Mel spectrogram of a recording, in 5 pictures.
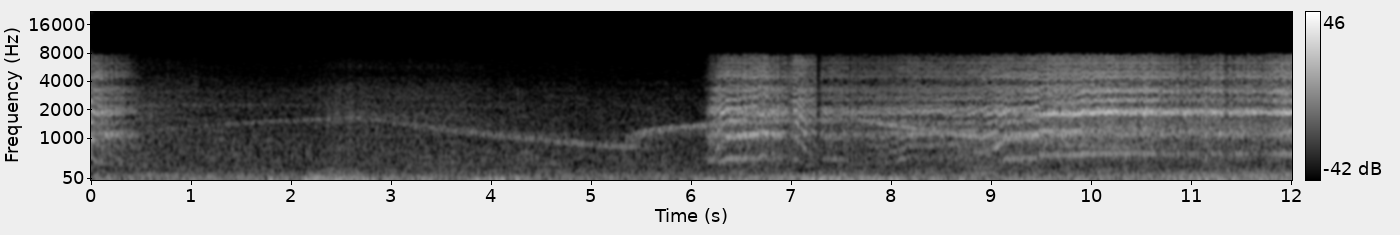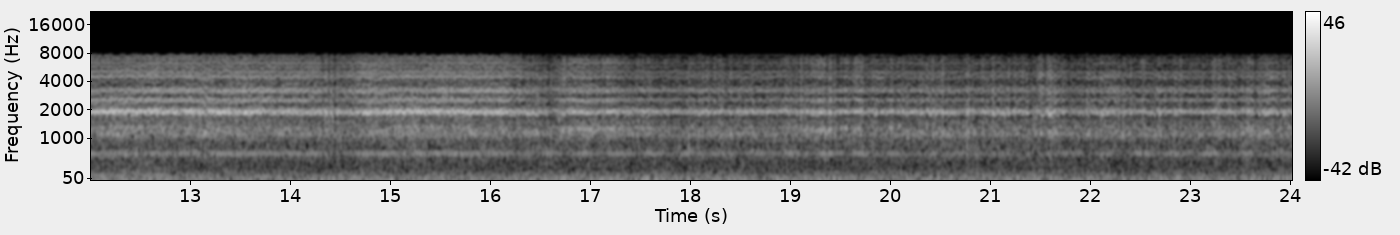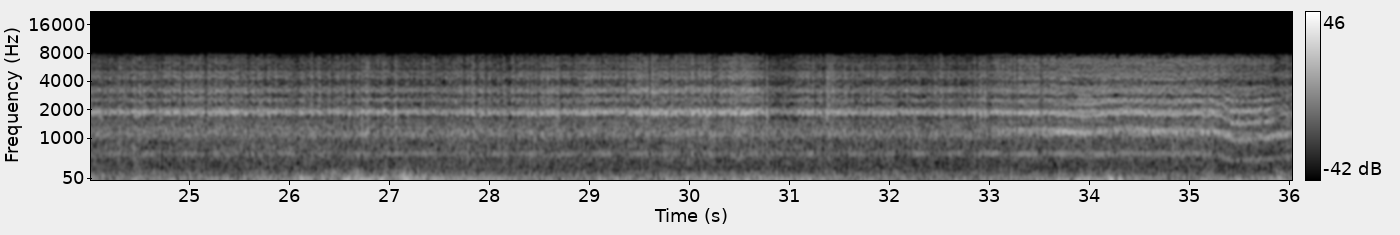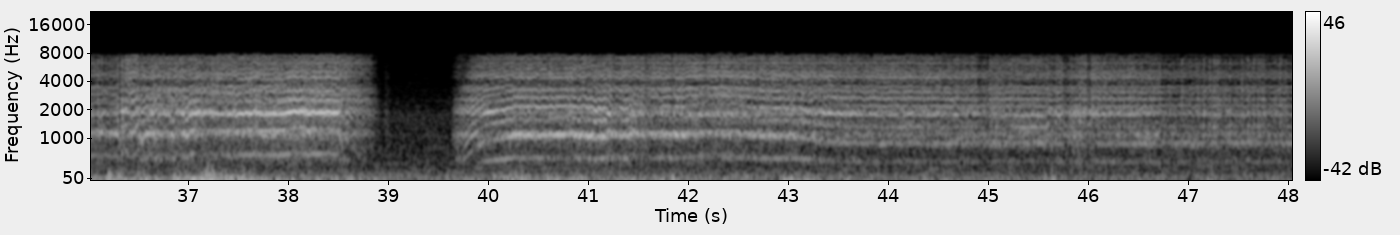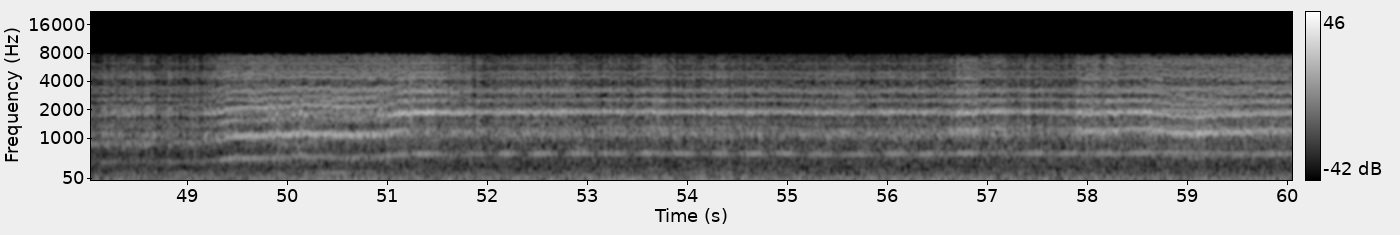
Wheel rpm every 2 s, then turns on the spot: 40, 0, 0, 80, 90, 160, 170, 160, 170, 170, 170, 170, 170, 170, 170, 160, 160, 160, 150, 80, 130, 140, 120, 110, 120, 150, 170, 170, 170, 160.
none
